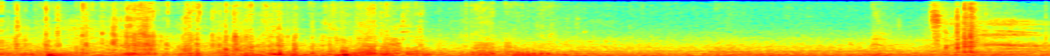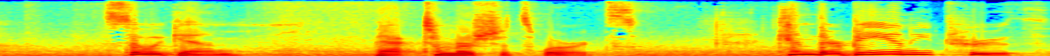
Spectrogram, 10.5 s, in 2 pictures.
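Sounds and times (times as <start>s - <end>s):
rustling while fetching a phone: 0.0s - 2.9s
speech: 5.9s - 8.6s, 9.2s - 10.4s.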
